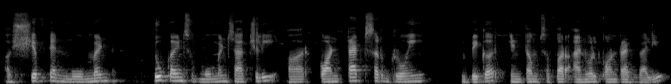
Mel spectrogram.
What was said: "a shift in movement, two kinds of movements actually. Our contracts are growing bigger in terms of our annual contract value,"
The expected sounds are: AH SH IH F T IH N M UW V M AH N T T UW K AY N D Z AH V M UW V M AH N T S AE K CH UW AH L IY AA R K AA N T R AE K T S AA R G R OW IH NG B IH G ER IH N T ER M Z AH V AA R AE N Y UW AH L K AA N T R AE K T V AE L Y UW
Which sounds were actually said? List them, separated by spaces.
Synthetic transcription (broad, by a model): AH SH IH F T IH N M UW V M AH N T T UW K AY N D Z AH V M UW V M AH N T S AE K CH UW AH L IY AA R K AA N T R AE K T S AA R G R OW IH NG B IH G ER IH N T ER M S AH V AA R AE N Y UW AH L K AA N T R AE K T V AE L Y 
